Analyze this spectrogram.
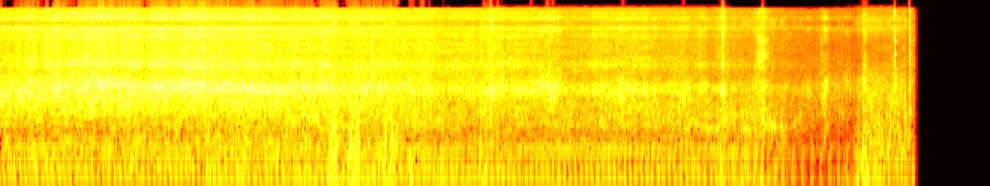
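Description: Two-stroke snowmobile engine running steadily under load while it tows another sled over bare dirt and gravel, with the scrape and rattle of the skis on the ground. The sound cuts off suddenly near the end.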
